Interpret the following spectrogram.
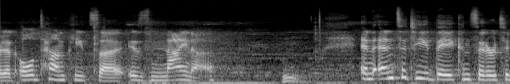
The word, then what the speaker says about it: Nina: Is it not Nina? How do you spell that name? It's N-I-N-A, but it's pronounced Nina, not Nina.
